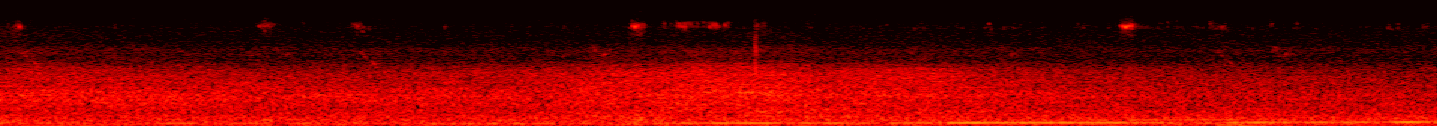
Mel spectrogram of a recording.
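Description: Hummingbirds giving scattered short, faint, high-pitched chip notes, over a low steady hum that gets louder and rises a little in pitch from about halfway through.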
